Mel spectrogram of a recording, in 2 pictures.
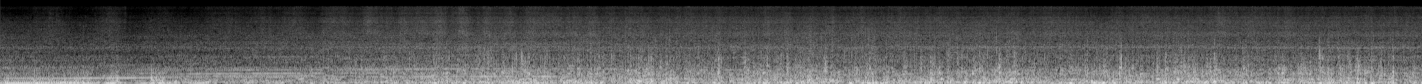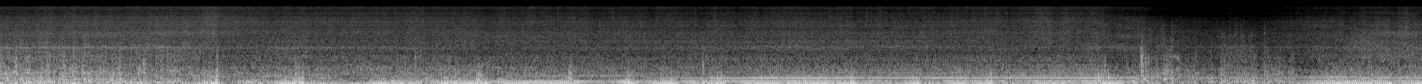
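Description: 1984 Johnson 70 hp three-cylinder two-stroke outboard running under way. Its pitch shifts a little in the first few seconds and then holds steady, over the continuous rush of water from the wake.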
